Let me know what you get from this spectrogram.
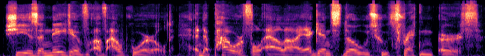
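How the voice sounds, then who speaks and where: An actor voicing a wise, stern male god who mentors warriors in a video game, speaking in grave, measured commands. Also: mid-range voice, lively intonation, natural voice. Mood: solemn. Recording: game audio with loud music and noise.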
